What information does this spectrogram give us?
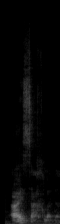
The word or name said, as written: Aiesakhaldan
